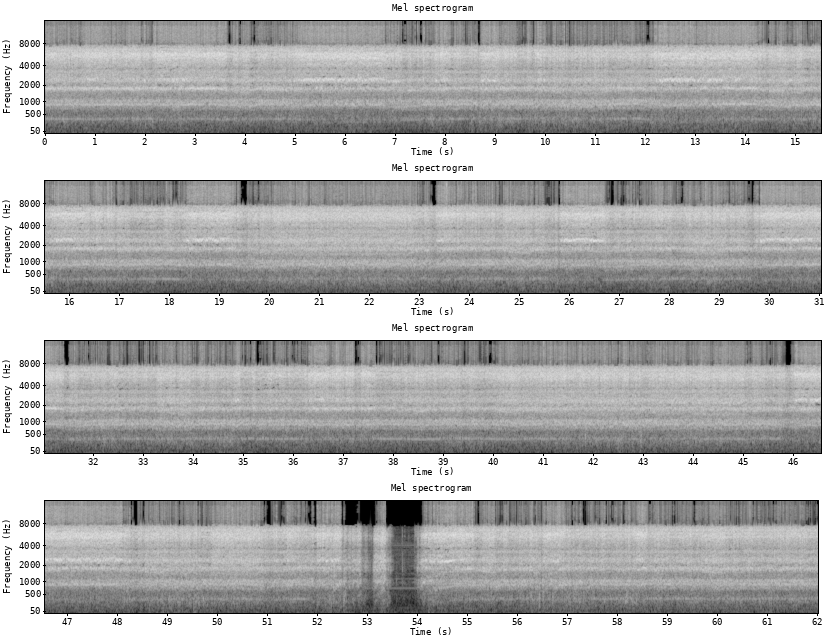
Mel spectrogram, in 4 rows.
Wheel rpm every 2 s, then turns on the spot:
230, 230, 220, 220, 230, 220, 220, 220, 230, 220, 210, 210, 220, 220, 220, 220, 230, 230, 230, 230, 220, 210, 210, 220, 210, 220, 110, 150, 230, 230, 230.
none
